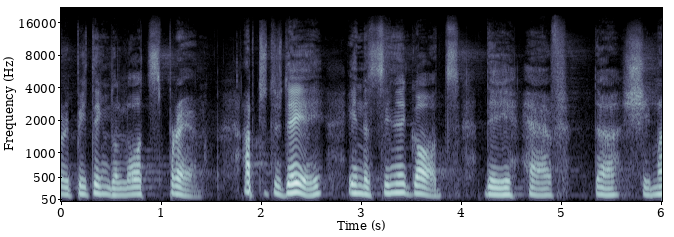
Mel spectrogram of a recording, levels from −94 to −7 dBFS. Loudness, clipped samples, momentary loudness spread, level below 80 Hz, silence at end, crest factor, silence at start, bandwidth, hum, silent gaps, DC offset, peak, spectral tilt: -29 LUFS; under 0.1%; 13 LU; -74 dBFS; 0 s; 22 dB; 0 s; 17.5 kHz; none; none; under 0.1%; -8 dBFS; -5.5 dB/octave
